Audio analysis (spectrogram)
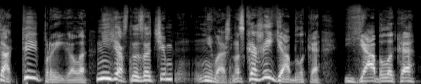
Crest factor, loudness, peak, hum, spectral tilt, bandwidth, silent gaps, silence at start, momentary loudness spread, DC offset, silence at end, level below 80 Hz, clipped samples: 12 dB; -13 LUFS; 0 dBFS; none; -4.5 dB/octave; 16.5 kHz; none; 0 s; 10 LU; under 0.1%; 0.05 s; -48 dBFS; under 0.1%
